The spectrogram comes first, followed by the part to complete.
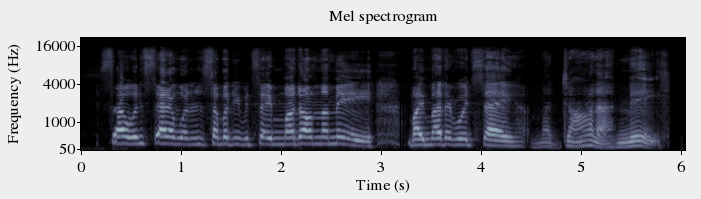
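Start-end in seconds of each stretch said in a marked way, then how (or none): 4.5-5.8 put-on very southern twang, lower. Imitating their mother swearing in italian, very southern twang. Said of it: "but with a very southern twang to her".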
